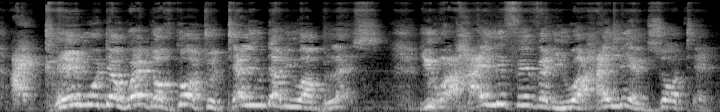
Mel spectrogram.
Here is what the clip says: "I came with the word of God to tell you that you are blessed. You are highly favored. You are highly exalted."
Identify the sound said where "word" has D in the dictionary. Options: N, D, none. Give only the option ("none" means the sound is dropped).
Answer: D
